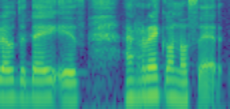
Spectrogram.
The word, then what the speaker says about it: reconocer: You got to roll your R's with this one, okay? So, the word of the day is reconocer. – Reconocer.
